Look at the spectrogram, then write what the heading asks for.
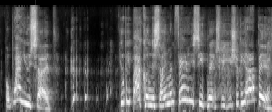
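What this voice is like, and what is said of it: Imitated Italian accent. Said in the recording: “the way that tone and everything, that was the Canio, mate. That Italian accent.”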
